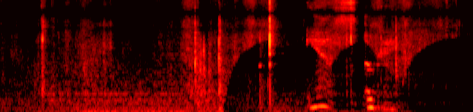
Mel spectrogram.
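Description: Paper pages rustle as a notebook's pages are turned by hand.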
